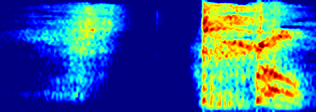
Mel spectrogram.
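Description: A person coughs: a soft breathy intake, a brief silence, then one loud, rough, harsh cough burst.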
